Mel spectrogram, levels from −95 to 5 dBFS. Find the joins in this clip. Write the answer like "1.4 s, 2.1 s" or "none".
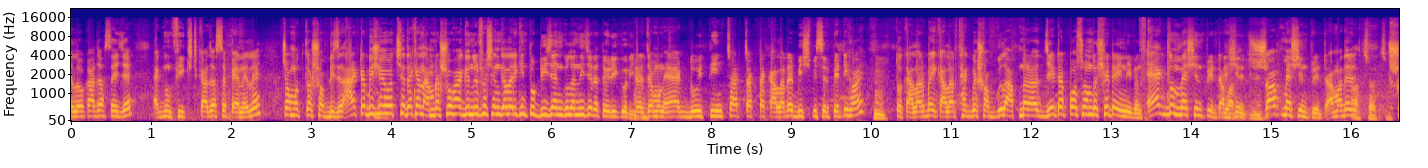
2.6 s, 7.0 s, 13.4 s

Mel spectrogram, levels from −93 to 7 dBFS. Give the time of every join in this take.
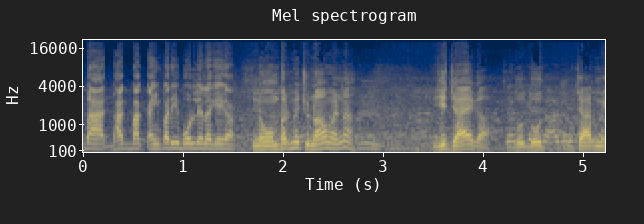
1.6 s

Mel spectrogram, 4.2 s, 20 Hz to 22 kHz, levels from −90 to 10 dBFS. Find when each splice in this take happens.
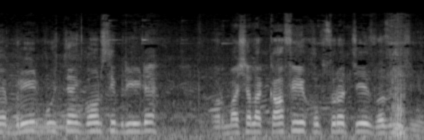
none

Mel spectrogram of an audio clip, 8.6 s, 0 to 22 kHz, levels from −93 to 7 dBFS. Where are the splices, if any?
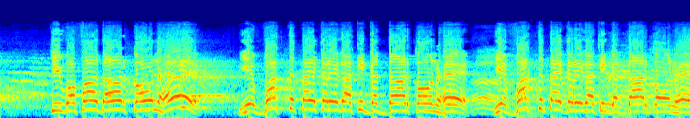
none

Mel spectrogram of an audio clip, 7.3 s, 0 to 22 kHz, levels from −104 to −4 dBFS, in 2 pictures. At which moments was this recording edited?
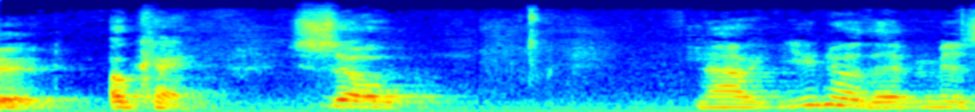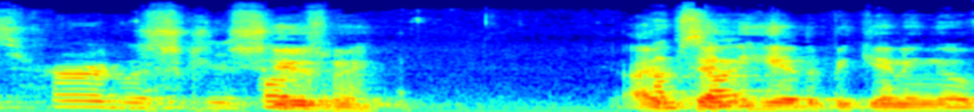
1.7 s

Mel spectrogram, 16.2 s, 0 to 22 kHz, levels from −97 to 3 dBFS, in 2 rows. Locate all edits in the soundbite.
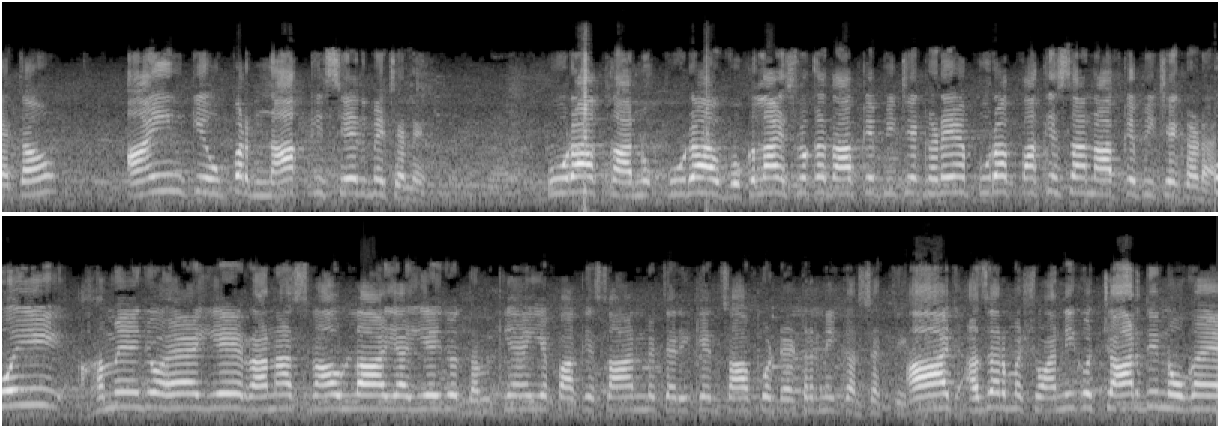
8.1 s, 14.0 s

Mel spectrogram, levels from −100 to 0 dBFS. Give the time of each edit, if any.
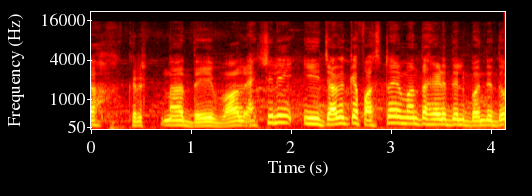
1.6 s

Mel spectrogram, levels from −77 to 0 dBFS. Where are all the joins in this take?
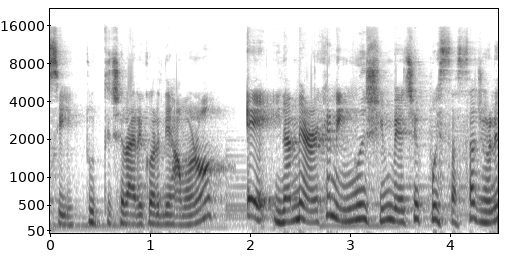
1.8 s

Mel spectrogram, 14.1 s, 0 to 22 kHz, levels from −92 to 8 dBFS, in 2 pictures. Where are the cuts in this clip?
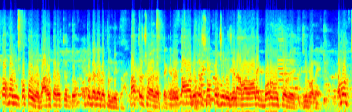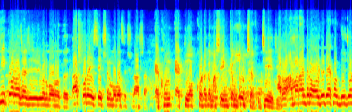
1.7 s, 3.4 s, 10.0 s, 12.6 s

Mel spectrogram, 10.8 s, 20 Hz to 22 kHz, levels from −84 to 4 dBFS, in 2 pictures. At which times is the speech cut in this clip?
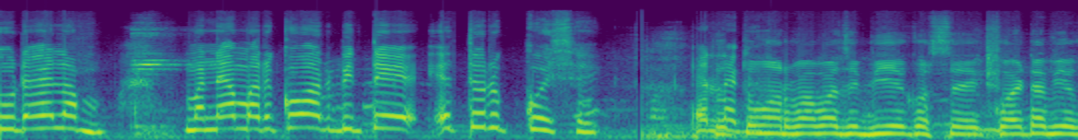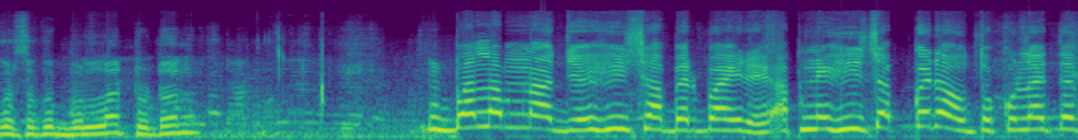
3.3 s

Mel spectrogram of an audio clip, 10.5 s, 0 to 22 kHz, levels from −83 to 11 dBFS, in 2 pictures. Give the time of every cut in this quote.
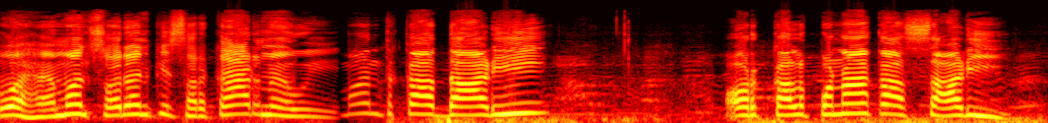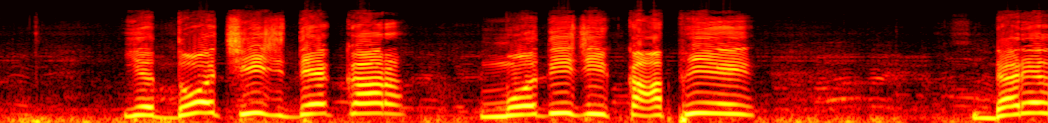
1.9 s

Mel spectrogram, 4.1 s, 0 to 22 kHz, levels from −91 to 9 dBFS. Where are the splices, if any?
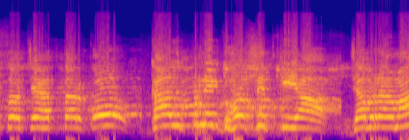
none

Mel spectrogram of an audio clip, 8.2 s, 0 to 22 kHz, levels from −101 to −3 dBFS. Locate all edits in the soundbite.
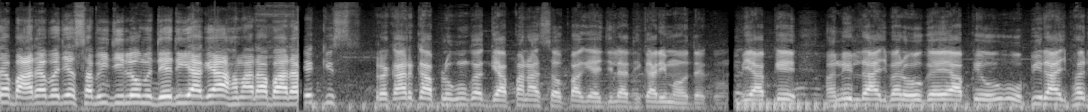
2.3 s, 5.5 s

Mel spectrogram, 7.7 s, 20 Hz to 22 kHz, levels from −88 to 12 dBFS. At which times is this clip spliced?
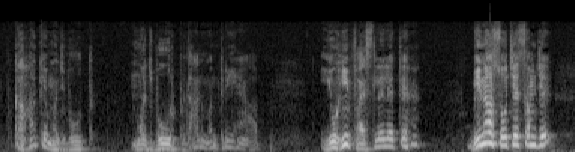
none

